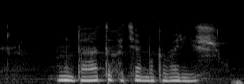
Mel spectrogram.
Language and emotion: Russian, neutral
